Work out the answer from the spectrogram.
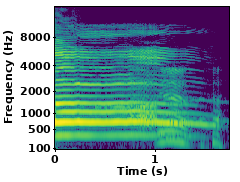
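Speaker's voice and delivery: loud, high shout of yeah; full-throated whoop; big cheer. Real, not acted. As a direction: cheer like a rock crowd. Crowd-style cheer.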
